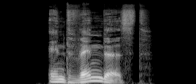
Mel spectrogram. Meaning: inflection of entwenden: 1. second-person singular present 2. second-person singular subjunctive I
- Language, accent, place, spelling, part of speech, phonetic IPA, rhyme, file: German, Germany, Berlin, entwendest, verb, [ɛntˈvɛndəst], -ɛndəst, De-entwendest.ogg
